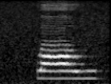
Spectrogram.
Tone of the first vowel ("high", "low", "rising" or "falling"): high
